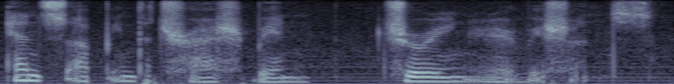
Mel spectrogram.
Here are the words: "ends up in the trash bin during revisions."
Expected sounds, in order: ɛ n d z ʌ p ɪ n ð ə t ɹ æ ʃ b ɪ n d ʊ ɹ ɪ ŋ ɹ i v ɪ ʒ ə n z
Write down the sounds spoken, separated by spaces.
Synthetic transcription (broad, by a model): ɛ n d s ʌ p ɪ n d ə t ɹ æ ʃ b ɪ n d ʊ ɹ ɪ ŋ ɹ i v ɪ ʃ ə n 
